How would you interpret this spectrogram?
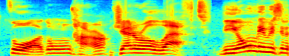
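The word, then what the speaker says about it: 左宗棠: The only reason it's called General Tso's chicken, and from now on, I want you to be able to pronounce the guy's actual name, Tso Tsung-tang, General Left.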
